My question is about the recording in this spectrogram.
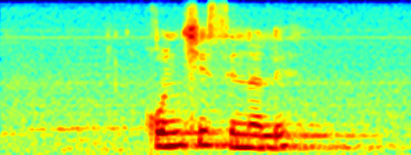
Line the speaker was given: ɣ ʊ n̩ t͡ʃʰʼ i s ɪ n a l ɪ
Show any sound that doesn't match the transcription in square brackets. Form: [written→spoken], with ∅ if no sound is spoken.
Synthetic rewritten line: ɣ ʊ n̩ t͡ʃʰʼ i s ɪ n a l ɪ

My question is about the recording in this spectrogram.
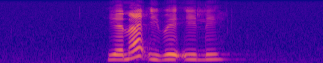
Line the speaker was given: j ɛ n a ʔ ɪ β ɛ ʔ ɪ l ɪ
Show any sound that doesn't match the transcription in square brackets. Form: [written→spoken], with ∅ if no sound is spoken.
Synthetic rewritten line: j ɛ n a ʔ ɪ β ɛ ʔ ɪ l ɪ

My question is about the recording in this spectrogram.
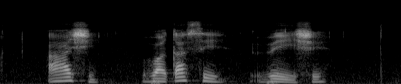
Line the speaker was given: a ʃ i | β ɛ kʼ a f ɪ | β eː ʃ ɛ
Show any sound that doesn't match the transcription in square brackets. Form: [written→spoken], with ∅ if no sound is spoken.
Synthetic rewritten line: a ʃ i | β [ɛ→a] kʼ a [f→s] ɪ | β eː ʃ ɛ

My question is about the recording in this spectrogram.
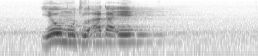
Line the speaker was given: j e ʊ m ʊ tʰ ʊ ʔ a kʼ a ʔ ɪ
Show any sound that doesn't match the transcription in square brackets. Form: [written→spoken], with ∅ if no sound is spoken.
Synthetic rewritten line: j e ʊ m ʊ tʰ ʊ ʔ a kʼ a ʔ ɪ

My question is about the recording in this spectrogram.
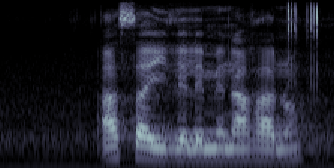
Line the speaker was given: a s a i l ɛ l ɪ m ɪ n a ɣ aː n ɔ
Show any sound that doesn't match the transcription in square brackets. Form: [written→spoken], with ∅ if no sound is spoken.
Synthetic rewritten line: a s a i l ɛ l ɪ m ɪ n a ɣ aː n ɔ

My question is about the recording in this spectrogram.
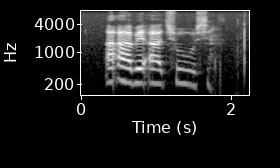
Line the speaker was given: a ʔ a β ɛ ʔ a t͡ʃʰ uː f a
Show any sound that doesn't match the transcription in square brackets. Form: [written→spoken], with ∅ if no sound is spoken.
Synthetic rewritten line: a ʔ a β ɛ ʔ a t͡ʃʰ uː [f→ʃ] a

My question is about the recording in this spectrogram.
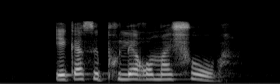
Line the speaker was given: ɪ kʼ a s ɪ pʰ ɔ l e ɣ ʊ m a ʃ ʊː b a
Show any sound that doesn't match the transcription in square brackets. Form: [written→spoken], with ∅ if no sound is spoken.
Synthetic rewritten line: ɪ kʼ a s ɪ pʰ [ɔ→u] l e ɣ ʊ m a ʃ ʊː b a

